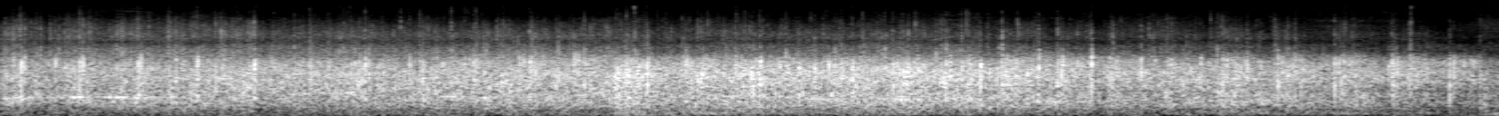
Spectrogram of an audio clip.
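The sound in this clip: An audience at a Sunday church service applauds as a young woman comes up to share her story. The clapping is steady and dense, swells slightly through the middle and eases off at the end.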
